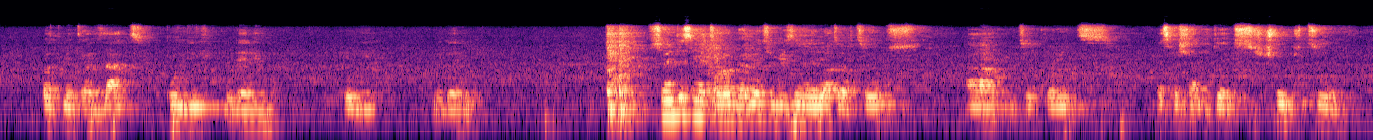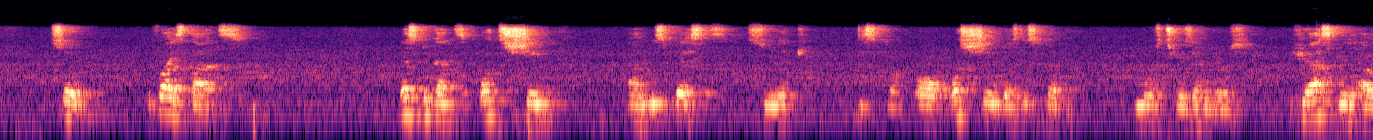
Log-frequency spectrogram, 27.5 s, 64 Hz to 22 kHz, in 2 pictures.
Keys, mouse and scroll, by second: 1.4 alt+right click, 1.7 alt+middle click, 2.6-3.2 alt+middle drag, 6.9 click.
